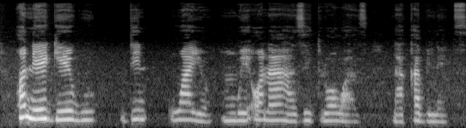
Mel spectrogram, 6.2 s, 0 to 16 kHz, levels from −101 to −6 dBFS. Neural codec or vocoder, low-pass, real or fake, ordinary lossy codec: none; 14.4 kHz; real; none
